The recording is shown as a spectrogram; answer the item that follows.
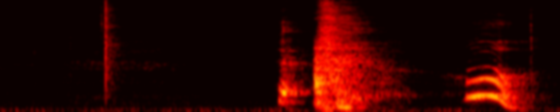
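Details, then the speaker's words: Adult's quiet, dainty sneeze, preceded by saying they are about to sneeze. "sorry guys. I'm such a dainty sneezer, so if you didn't hear that, that's what happened is I sneezed."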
